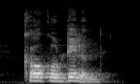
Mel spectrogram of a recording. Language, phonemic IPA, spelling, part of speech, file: Dutch, /ˌkrokoˈdɪlə(n)/, krokodillen, noun, Nl-krokodillen.ogg
- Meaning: plural of krokodil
